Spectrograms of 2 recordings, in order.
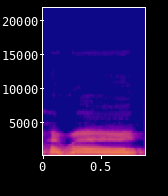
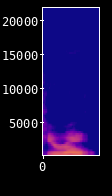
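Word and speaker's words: Herro: Which, by the way, why does he spell his name with two R's? How it's spelled like Haro. Tyler Haro. Anyways, I think it's pronounced Hero.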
